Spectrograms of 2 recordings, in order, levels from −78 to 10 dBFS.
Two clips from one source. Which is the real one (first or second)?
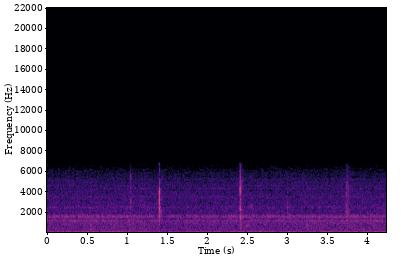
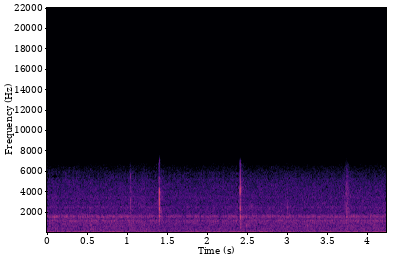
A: second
